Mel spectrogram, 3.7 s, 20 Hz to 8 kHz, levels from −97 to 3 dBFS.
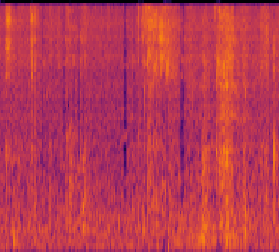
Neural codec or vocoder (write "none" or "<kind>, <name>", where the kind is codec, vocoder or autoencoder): autoencoder, DAC-VAE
